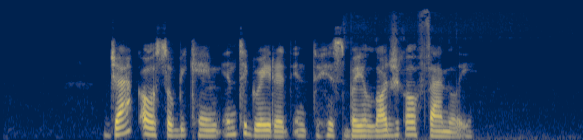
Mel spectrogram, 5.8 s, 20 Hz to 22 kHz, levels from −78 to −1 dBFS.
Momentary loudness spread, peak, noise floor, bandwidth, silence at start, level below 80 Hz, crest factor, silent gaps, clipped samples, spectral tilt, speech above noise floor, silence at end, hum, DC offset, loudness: 9 LU; -2 dBFS; -67 dBFS; 16.5 kHz; 1.05 s; -62 dBFS; 20 dB; none; under 0.1%; -4.5 dB/octave; 47 dB; 1.15 s; none; under 0.1%; -20 LUFS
